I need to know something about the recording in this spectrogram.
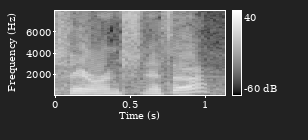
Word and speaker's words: Scherenschnitte: in wyomissing and i'm going to let her pronounce what her art is go ahead it's called sharon schnitzer and sheeran snither means what literally translated from german it's being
